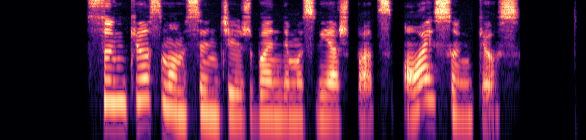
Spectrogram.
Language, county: Lithuanian, Alytus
